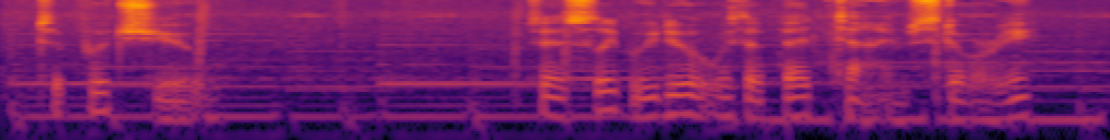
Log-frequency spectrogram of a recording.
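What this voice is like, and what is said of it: Whispering. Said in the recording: “why are you whispering a little more than normal? ... I could tell you why I'm whispering.”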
